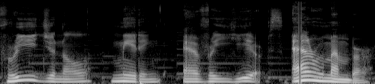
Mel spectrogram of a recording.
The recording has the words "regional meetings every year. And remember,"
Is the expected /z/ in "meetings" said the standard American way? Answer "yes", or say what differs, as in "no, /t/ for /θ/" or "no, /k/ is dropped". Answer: no, /z/ is dropped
